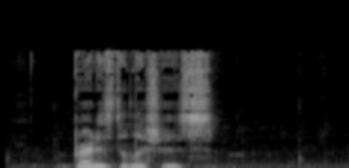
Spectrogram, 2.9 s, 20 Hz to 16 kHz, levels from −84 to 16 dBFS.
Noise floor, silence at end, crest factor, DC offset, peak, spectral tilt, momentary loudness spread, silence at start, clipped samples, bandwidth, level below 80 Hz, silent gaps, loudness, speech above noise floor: -61 dBFS; 1.15 s; 20 dB; under 0.1%; -10 dBFS; -3 dB/octave; 6 LU; 0.5 s; under 0.1%; 11.5 kHz; -62 dBFS; none; -25 LUFS; 36 dB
